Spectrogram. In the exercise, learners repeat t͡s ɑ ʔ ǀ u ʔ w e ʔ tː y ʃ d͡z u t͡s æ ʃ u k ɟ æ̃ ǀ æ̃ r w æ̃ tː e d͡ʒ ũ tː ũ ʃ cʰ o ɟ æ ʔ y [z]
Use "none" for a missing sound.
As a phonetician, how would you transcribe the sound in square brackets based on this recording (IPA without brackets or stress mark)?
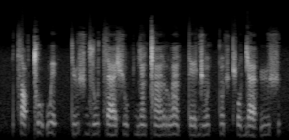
ʃ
